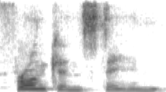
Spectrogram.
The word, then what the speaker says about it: Frankenstein: composers with you is Young Frankenstein, which that's pronounced Frankenstein.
